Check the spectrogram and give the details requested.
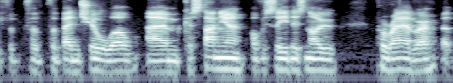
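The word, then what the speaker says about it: Castagne: smite uh schmeichel uh cast i can never pronounce his name yeah castanya thank you that's the one i'm gonna struggle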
